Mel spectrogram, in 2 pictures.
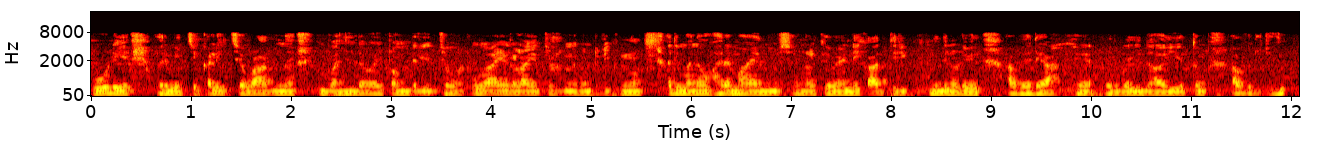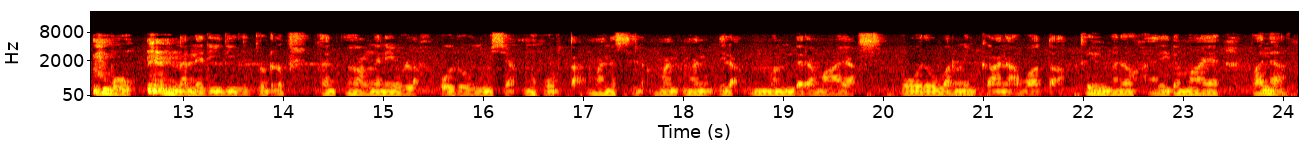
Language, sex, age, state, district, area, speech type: Malayalam, male, 18-30, Kerala, Kozhikode, rural, spontaneous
